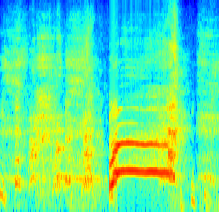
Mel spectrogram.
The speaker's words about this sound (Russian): Собака орет соседняя.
